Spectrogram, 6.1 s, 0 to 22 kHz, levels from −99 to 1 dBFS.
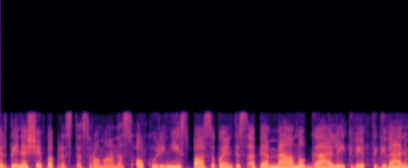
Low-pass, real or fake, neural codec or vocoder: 7.2 kHz; fake; codec, 16 kHz, 4.8 kbps, FACodec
